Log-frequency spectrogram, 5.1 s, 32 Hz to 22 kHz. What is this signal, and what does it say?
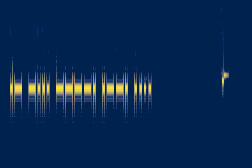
Morse code, heard as a keyed tone, about 26 wpm, 700 Hz. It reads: AB9PH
